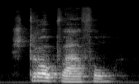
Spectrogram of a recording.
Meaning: a syrup waffle, a stroopwafel
- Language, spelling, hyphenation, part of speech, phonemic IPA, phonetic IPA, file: Dutch, stroopwafel, stroop‧wa‧fel, noun, /ˈstroːpʋaːfəl/, [ˈstroʊ̯pˌʋaː.fəl], Nl-stroopwafel.ogg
